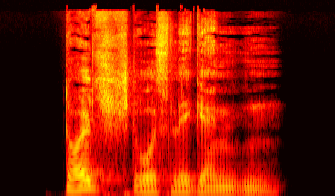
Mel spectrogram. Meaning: plural of Dolchstoßlegende
- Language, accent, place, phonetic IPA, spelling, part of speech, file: German, Germany, Berlin, [ˈdɔlçʃtoːsleˌɡɛndn̩], Dolchstoßlegenden, noun, De-Dolchstoßlegenden.ogg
